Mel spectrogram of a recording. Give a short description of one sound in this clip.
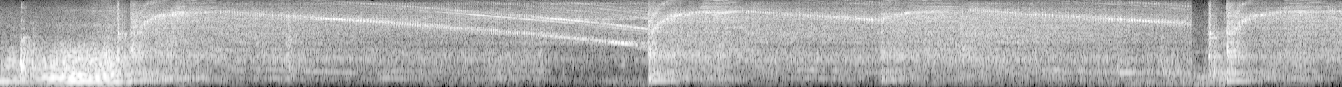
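A miter saw motor spins up with a sudden rising whine.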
